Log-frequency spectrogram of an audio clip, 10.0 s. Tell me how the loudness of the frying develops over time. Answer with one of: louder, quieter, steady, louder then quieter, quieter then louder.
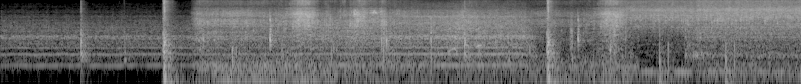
quieter then louder.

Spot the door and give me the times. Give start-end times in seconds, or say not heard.
1.0-2.4, 5.8-7.2.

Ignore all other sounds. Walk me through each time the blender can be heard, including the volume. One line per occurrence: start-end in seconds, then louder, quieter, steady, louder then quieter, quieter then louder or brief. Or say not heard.
0.0-9.9 louder then quieter.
